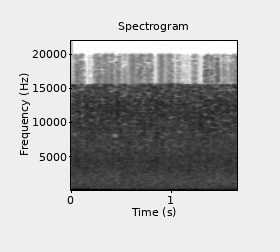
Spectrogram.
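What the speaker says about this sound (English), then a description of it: "It's raining." Rain falls steadily in a Roblox game, a dense, even hiss with a low rumbling wash underneath and no voices.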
